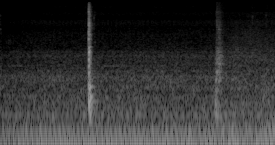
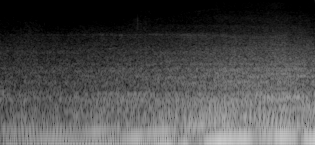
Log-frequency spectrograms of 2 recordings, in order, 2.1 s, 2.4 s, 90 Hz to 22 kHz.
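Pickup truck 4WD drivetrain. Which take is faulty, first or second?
second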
